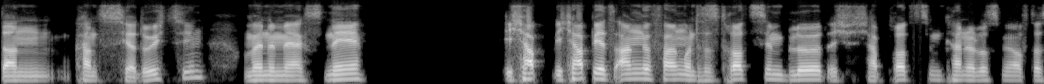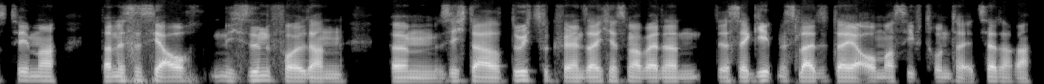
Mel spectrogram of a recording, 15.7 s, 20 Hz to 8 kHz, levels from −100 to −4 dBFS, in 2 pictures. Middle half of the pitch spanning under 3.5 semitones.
No: average, 4.3 semitones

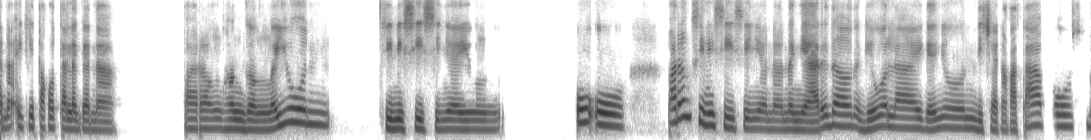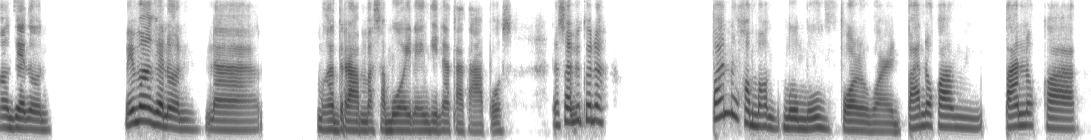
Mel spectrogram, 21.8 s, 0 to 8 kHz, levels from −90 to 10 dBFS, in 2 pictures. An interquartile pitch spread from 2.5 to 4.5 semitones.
No: average, 5.2 semitones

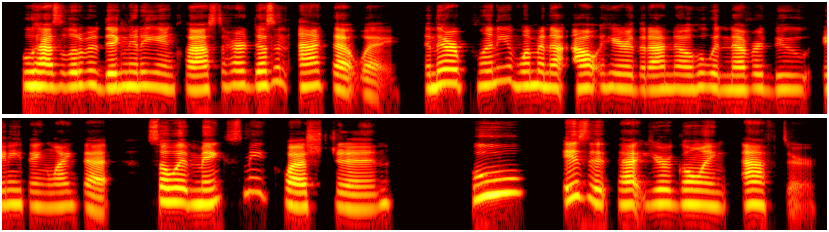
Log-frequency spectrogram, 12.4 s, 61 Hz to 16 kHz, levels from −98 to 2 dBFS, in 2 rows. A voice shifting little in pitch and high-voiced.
No: average, 3.1 semitones; high, 225 Hz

